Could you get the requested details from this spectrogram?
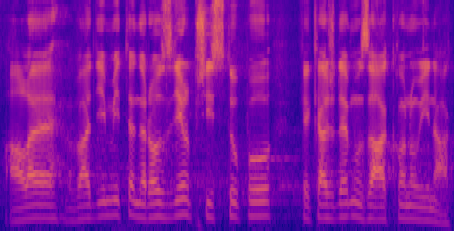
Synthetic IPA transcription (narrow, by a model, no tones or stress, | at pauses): ʔalɛvaɟiːmit̪ɛnɾozɟiːlpr̝̥iːst̪upu | kɛkaʒd̪ɛːmuzaːkonujina̰k̚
